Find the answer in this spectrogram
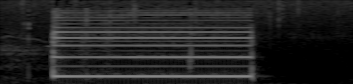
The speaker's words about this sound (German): Läuft. Also, Freizeichen hat er schon mal. Das hat er selten.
